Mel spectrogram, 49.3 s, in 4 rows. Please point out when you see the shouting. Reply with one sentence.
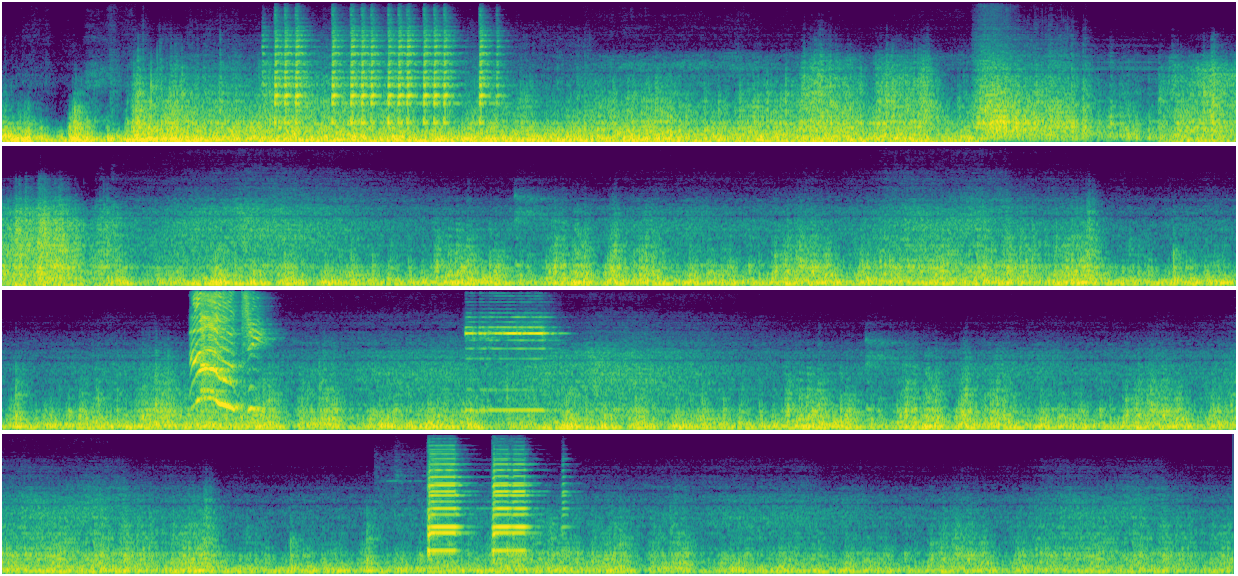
The shouting can be heard from 26.6 to 27.3 s.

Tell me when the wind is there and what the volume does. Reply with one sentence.
The wind can be heard from 0.0 to 49.2 s, getting quieter.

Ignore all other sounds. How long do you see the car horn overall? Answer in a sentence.
You can hear the car horn for 5 seconds altogether.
